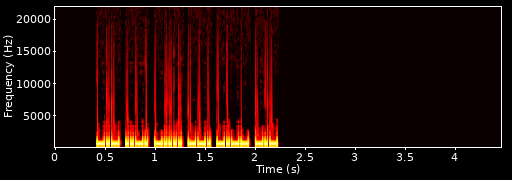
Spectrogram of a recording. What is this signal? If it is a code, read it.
Morse code, heard as a keyed tone, about 48 wpm, 700 Hz. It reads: KF6GYK
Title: USA Call Signs 50wpm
